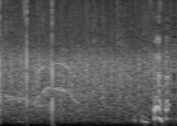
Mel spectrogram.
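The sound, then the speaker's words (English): A dense wash of audience applause for both contestants at the end of a game, with a few cheers or whistles rising through it and a voice breaking in near the end. “Let's hear it for both of our contestants who did a wonderful, wonderful job.”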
